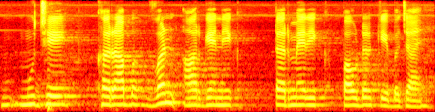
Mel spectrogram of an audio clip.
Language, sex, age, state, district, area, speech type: Hindi, female, 30-45, Rajasthan, Jodhpur, urban, read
